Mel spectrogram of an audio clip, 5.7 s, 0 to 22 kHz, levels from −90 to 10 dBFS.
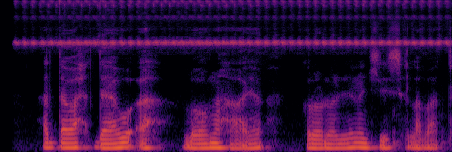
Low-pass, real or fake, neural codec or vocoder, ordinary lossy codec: none; real; none; none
